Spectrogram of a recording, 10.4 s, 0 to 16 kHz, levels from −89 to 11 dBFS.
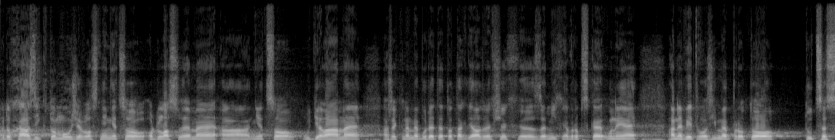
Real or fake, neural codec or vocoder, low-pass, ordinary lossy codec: real; none; 14.4 kHz; Opus, 24 kbps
